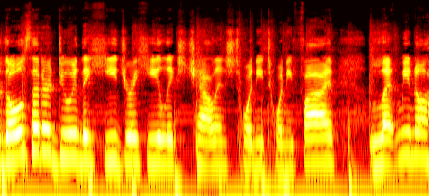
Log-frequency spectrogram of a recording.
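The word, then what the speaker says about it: Hedera helix: Take a look at this sea of Hedra Helix or the correct way to say it based on a plan Fi is hideera helix or the English ivy.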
